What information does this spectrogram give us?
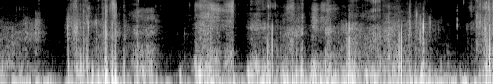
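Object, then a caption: Beeswax-coated cotton food wrap. A strawberry-print beeswax-coated cotton food wrap, crumpled into a small bundle, is squeezed and crinkled by long nails. Dense, close crunching and crackling comes in bursts with brief pauses, and most of the energy sits low.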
